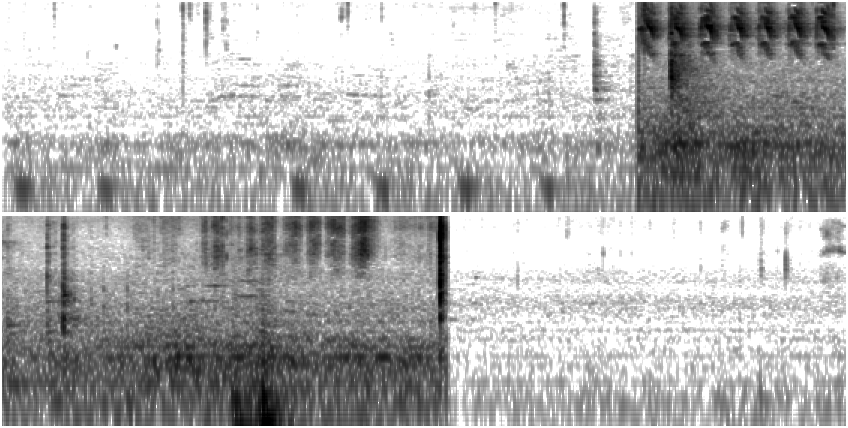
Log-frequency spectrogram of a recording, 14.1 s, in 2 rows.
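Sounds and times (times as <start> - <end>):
bird harsh chirps: 5.3 - 7.4
steady low hum: 5.3 - 10.8.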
